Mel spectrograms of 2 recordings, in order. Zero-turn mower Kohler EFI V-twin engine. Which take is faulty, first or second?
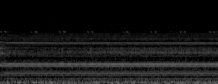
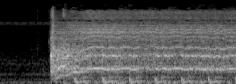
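second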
